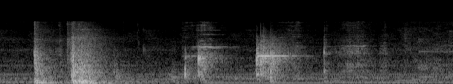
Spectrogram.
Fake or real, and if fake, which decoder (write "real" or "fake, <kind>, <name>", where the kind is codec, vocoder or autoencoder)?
real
